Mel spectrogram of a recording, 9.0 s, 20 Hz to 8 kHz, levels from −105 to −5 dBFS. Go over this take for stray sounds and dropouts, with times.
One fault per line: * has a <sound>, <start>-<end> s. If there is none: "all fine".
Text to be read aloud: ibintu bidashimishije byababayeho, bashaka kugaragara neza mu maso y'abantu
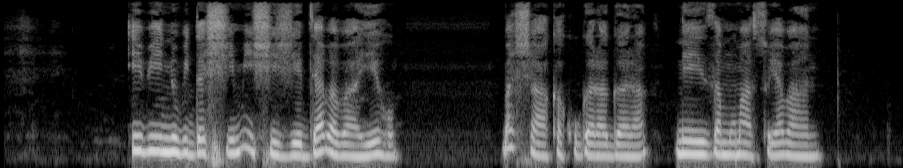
all fine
